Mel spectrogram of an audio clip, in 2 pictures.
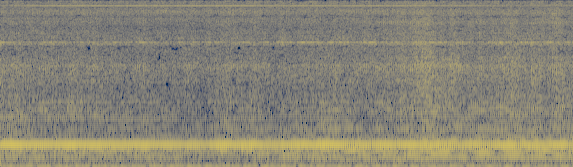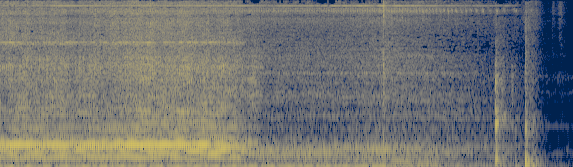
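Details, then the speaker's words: Wood lathe turning acrylic for pen making: buzzy vibration while spinning, then spin-down, because the tailstock was not tight enough against the mandrel; tightening it stops the vibration. "Tightening this up because I hear the vibration in it. I want to stop it. It lets me know from the sound I can hear that my tailstock was not tight enough against my mandrel."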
